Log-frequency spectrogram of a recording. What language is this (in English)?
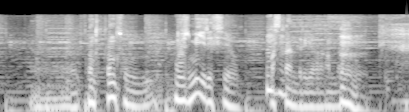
Kazakh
